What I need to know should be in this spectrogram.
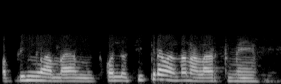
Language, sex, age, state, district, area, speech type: Tamil, male, 18-30, Tamil Nadu, Tirunelveli, rural, conversation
